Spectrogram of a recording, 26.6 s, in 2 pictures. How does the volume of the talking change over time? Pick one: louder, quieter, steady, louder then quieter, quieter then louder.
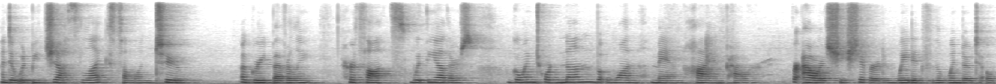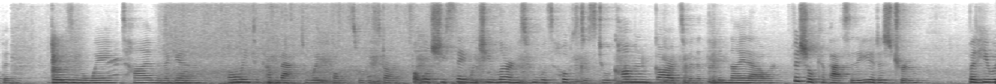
steady.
